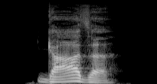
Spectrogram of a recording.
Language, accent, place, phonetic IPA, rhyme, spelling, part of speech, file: German, Germany, Berlin, [ˈɡaːzə], -aːzə, Gase, noun, De-Gase.ogg
- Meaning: nominative/accusative/genitive plural of Gas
